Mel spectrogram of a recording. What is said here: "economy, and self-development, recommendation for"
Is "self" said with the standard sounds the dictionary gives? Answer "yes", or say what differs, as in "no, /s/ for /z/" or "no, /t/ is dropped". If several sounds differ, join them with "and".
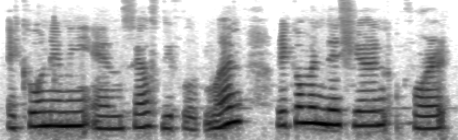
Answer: yes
